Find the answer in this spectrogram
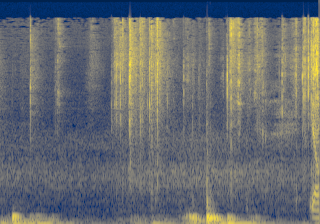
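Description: Foil Pokémon booster pack wrapper crinkling in the hands as it is handled, with a couple of dull handling thumps, the loudest about two and a half seconds in.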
